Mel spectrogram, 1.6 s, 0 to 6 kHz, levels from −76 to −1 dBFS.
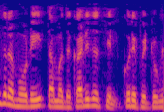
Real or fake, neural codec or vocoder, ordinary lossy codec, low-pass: real; none; MP3, 32 kbps; 5.4 kHz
